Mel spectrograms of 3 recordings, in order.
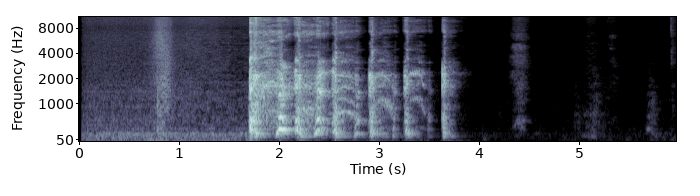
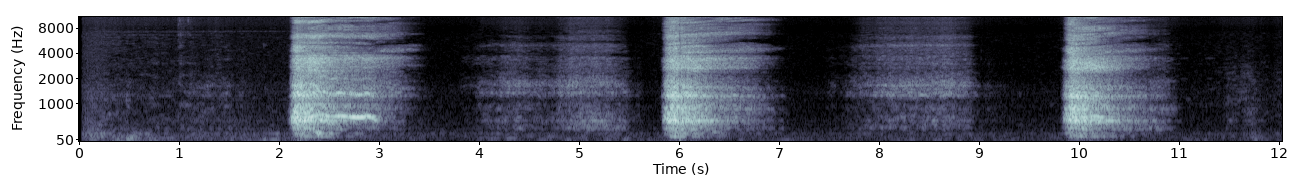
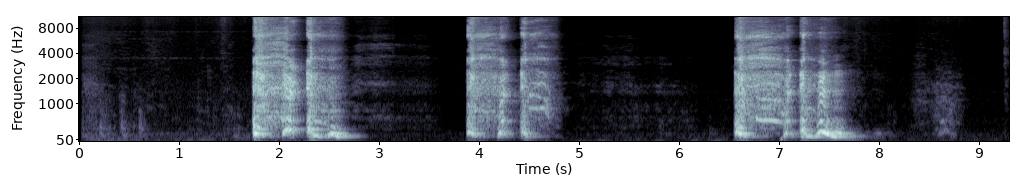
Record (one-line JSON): {"cough_length": "6.0 s", "cough_amplitude": 32768, "cough_signal_mean_std_ratio": 0.36, "exhalation_length": "12.0 s", "exhalation_amplitude": 32766, "exhalation_signal_mean_std_ratio": 0.37, "three_cough_length": "9.3 s", "three_cough_amplitude": 32768, "three_cough_signal_mean_std_ratio": 0.39, "survey_phase": "beta (2021-08-13 to 2022-03-07)", "age": "18-44", "gender": "Male", "wearing_mask": "No", "symptom_none": true, "smoker_status": "Ex-smoker", "respiratory_condition_asthma": false, "respiratory_condition_other": false, "recruitment_source": "REACT", "submission_delay": "2 days", "covid_test_result": "Negative", "covid_test_method": "RT-qPCR", "influenza_a_test_result": "Negative", "influenza_b_test_result": "Negative"}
